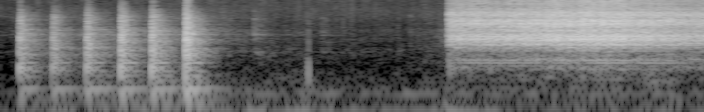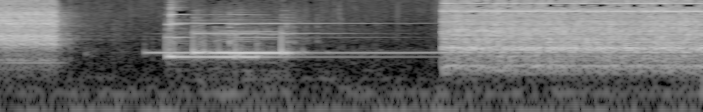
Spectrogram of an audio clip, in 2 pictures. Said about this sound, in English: Annoying, isn't it, the repeated ringing of your doorbell?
